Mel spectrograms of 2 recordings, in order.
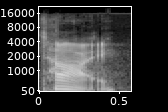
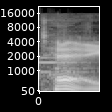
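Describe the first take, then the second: First: The vowel sounds like the word 'tie'. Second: The vowel sounds like the word 'day'. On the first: The speaker calls it right. "it's Tai" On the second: The speaker calls it wrong. "so it's not Tay"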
